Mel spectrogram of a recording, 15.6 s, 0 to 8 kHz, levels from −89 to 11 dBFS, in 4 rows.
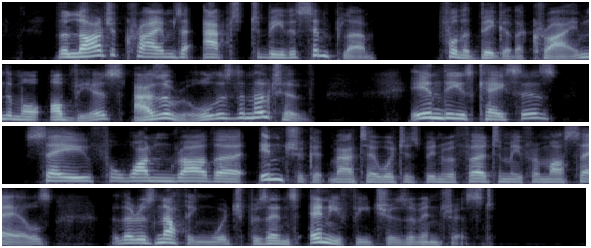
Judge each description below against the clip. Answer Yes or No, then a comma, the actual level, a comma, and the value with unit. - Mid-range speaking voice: Yes, medium, 155 Hz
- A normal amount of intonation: No, wide, 5.7 semitones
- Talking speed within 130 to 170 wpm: No, average, 190 wpm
